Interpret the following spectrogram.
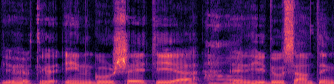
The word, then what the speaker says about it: Ingushetia: I told him like you have to Ingushetia, and he do something right and say Ingushetia.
